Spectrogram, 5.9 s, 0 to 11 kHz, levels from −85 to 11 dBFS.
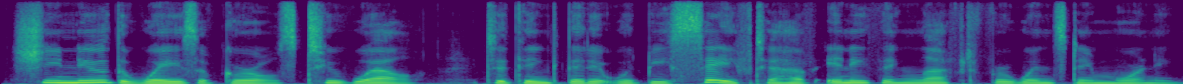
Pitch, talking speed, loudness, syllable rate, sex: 190 Hz, 225 wpm, -16 LUFS, 5.1 syllables/s, female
